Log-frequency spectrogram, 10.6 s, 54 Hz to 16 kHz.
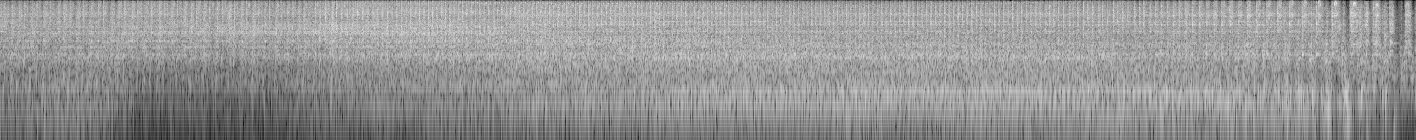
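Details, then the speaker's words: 10-15-year-old Craftsman snowblower with unmaintained oil, gas and plugs, started cold on the electric plug with choke and speed fully up; loud, rough engine climbing and hunting in revs, blowing black gunk, surging, cause not confirmed. "when I start this thing it revs and revs and revs"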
